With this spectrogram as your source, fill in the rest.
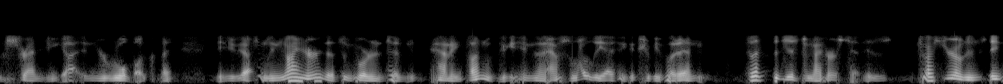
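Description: The whole clip has passed through the Codec 2 vocoder, and its sound fits a mode around 1.3 kbit/s. Only pitch, voicing, energy and a coarse spectral envelope survive the channel, and the decoder rebuilds the speech from sine waves instead of the original waveform. The damage is heavy throughout: the speech comes out robotic and buzzy.

At 2.54 to 2.67 s and again at 5.72 to 5.87 s, bit errors on digital voice radio corrupt the stream at roughly one bit in twenty. The disturbance fits about three frames being hit each time. Each corrupted bit sets the pitch, level, voicing or spectrum for an entire frame, so the synthetic speech lurches in pitch and loudness and shifts in tone colour. It briefly breaks into warbling, bleepy gibberish.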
